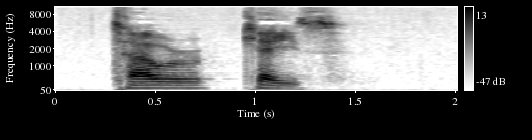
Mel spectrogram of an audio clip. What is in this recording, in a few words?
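"tower case", Canadian English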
